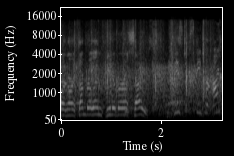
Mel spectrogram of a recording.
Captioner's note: some Applause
